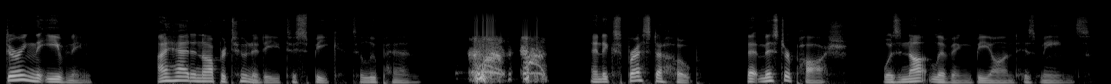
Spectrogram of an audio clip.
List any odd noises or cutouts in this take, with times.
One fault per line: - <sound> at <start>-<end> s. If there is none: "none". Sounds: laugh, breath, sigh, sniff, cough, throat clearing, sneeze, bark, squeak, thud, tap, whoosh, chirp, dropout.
- cough at 4.6-5.5 s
